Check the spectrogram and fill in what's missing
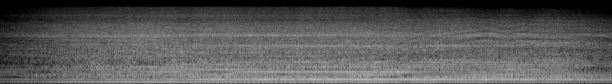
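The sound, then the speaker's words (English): A motorized insecticide sprayer drones steadily, its engine hum layered with a broad hiss of spray, as a Mosquito Squad pest control team sprays insecticide on a yard on the east side of Kalamazoo. It swells in over the first second or so and holds constant with no voices. “his pest control team at Mosquito Squad spray an insecticide on a yard on the east side of Kalamazoo.”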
